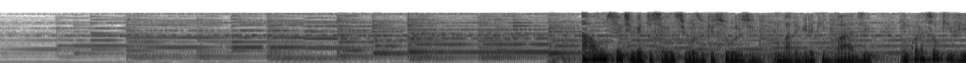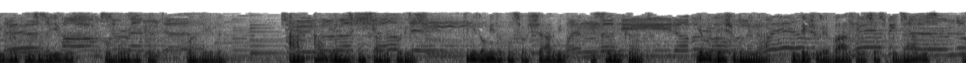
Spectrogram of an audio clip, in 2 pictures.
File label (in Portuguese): Acho que estou gostando de Você Masculino; Telemensagens; Declaração de amor; Telemensagens 2017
